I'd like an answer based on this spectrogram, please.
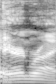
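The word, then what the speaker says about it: Aaron Rai: Aaron Ry is how you say it.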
